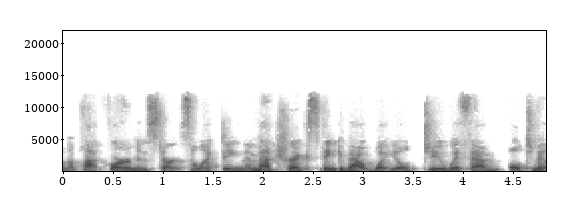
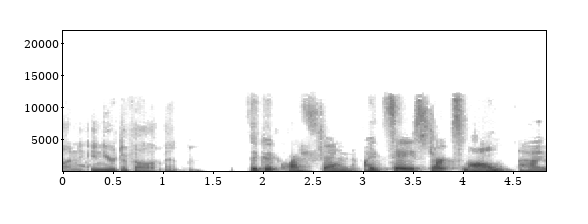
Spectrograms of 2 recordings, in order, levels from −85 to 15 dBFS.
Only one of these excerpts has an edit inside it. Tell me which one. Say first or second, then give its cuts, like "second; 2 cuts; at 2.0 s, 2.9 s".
first; 1 cut; at 2.6 s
